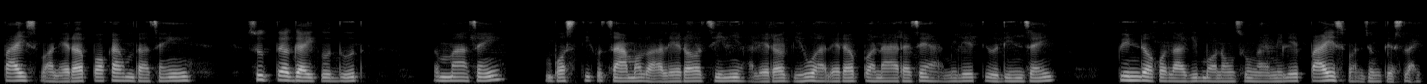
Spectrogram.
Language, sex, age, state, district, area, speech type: Nepali, female, 60+, West Bengal, Jalpaiguri, rural, spontaneous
